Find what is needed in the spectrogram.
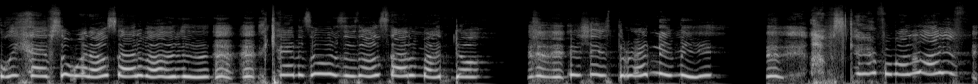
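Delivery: very high-pitched put-on sobbing voice. Retelling how a woman faked crying about someone at her door: imitating fake crying. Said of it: "she was faking like she was crying".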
